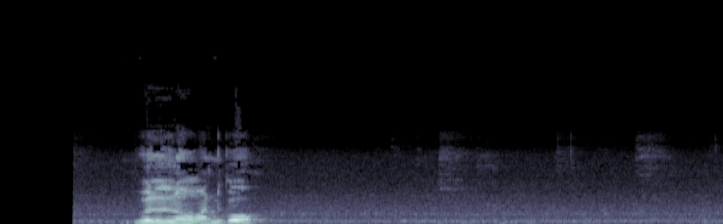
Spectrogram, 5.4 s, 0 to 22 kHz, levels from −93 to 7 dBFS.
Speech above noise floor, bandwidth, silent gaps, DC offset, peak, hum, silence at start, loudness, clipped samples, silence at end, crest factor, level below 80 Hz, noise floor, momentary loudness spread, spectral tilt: 32 dB; 8.8 kHz; none; under 0.1%; -2 dBFS; none; 1 s; -17 LUFS; under 0.1%; 3.45 s; 22 dB; -62 dBFS; -48 dBFS; 10 LU; -5.5 dB/octave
